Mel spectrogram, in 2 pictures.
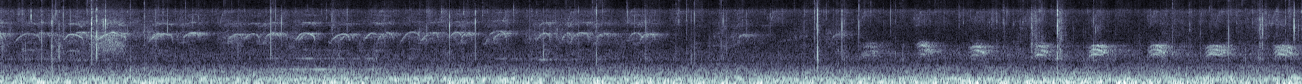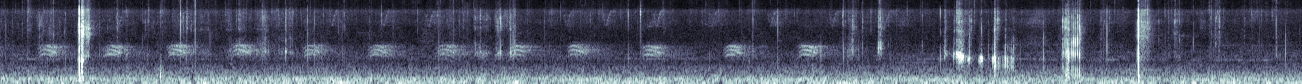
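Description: Birds calling in a forest: a rapid high trill for the first several seconds, then a steady series of notes, about two a second, for some twelve seconds. A few sharp snaps stand out, one about halfway and three near the end, as kindling wood is broken by hand.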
